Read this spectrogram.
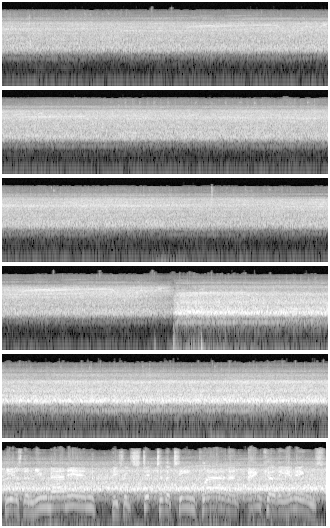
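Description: A large stadium crowd roars steadily, growing louder partway through.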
